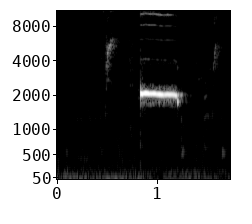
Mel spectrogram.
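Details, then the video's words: African grey parrot giving a single clear, steady high whistle held for under half a second, with faint soft chirps before and after in a quiet room. "African grey talking, laughing and burping"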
